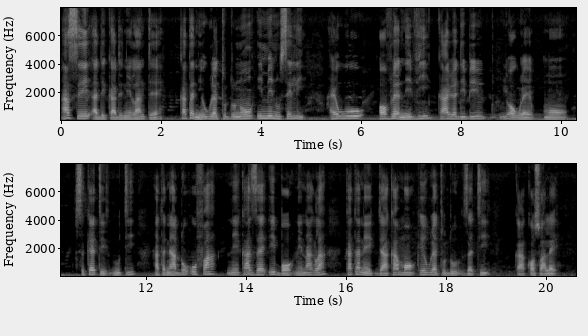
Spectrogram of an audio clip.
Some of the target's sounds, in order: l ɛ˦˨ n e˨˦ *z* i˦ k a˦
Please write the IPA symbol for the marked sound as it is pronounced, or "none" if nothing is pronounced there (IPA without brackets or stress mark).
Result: v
